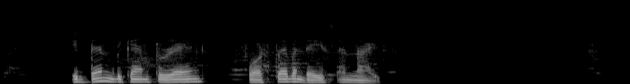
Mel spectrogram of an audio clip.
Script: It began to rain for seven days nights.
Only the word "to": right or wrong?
right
